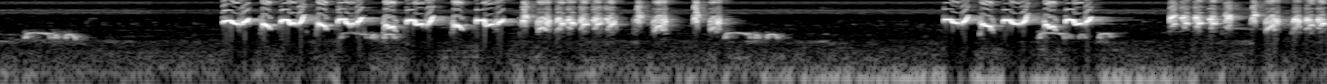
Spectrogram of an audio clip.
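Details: Energetic anis merah (orange-headed thrush) song meant to provoke sluggish birds into singing: repeated bursts of sharp, looping whistled notes and rapid trills, broken by brief pauses and soft low chuckling phrases.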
